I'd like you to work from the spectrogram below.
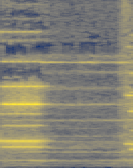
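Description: A telephone rings in a kitchen during taco cooking, a steady electronic trill that breaks off partway and starts again near the end, fairly quiet and with no voices.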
